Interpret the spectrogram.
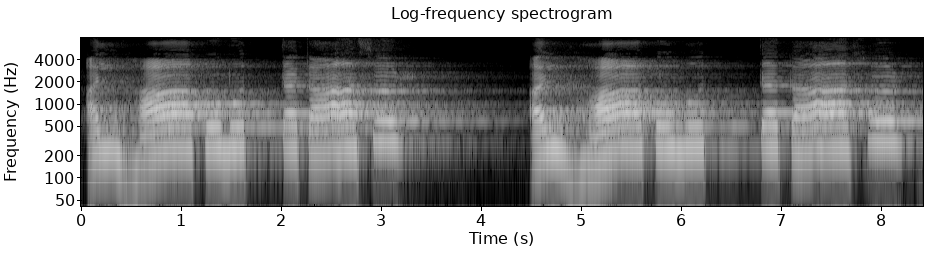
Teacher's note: پھر میم کو ہم تا سے ملا رہے ہیں، الف اور لام سائلنٹ رہے گا، اور سا کو ہم نرمی سے ادا کریں گے، اور را کو پر پڑھیں گے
